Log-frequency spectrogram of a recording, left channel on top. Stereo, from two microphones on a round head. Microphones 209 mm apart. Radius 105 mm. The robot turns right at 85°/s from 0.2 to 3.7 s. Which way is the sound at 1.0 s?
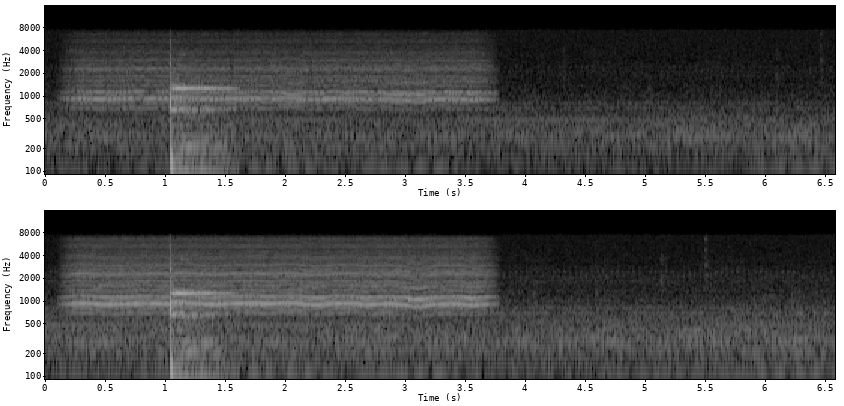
15° right (ahead or behind).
